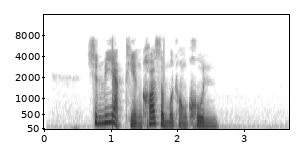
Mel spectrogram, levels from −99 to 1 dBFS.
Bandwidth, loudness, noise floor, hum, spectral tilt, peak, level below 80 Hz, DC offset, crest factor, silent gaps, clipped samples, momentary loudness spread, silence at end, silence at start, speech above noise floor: 7.2 kHz; -27 LUFS; -74 dBFS; none; -8.5 dB/octave; -10 dBFS; -56 dBFS; under 0.1%; 20 dB; none; under 0.1%; 8 LU; 1.05 s; 0.75 s; 47 dB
